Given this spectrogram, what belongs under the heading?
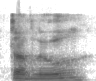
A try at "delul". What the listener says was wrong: Your beginning is slightly off. It's just delul. No, it's delul.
